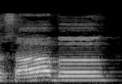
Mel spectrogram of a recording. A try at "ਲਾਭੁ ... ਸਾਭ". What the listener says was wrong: ਲਾਭ ਸਾਭ ਭਬੇ ਉਚਾਰਨ ਕਰਨੇ ਹ ਲਾਭ ਸਾਭ ਬਬੇ ਨਹੀਂ ਬੋਲਣੇ ਹਨ।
